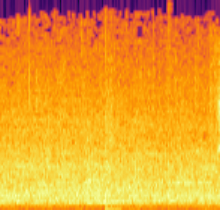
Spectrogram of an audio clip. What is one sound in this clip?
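A heavy body slams onto a wrestling mat with a thud.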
